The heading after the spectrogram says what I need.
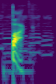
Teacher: A gente não fala esse S no final, ok? Ele é mudo. Então a pronúncia é só Pâques.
